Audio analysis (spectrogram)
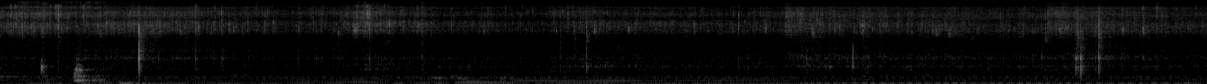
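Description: Raw banana coated in spice mix frying in three tablespoons of hot coconut oil in a pan, a steady soft sizzle with a few faint clicks of pieces being placed, close but quiet.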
